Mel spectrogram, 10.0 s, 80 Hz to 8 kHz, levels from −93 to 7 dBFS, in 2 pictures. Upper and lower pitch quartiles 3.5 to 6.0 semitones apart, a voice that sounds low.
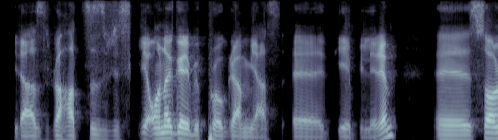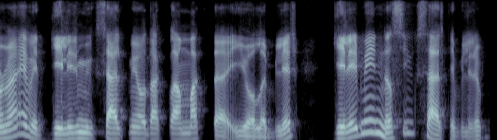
Yes: average, 5.3 semitones; low, 105 Hz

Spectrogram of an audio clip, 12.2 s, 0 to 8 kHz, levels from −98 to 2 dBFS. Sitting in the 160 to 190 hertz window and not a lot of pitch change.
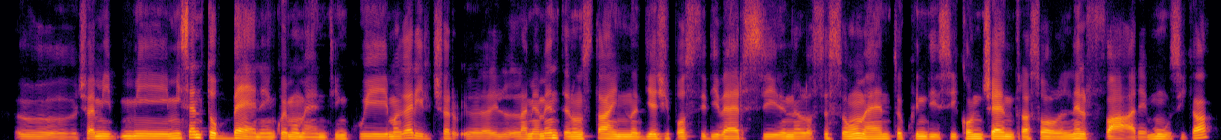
No: low, 115 Hz; narrow, 2.0 semitones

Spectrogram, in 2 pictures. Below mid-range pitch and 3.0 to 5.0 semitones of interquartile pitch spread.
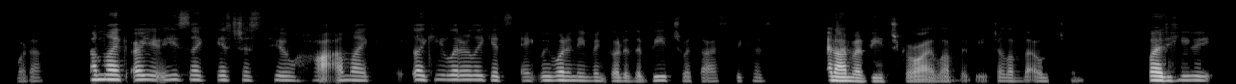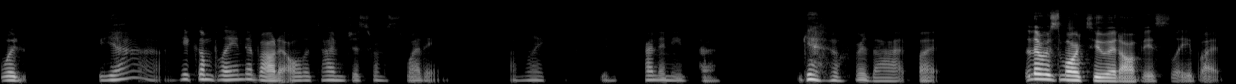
No: high, 190 Hz; average, 3.5 semitones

